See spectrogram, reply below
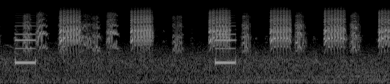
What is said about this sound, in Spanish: En un momento vino una cotorra que se paró en un cable de internet afuera y empezó a cantar.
